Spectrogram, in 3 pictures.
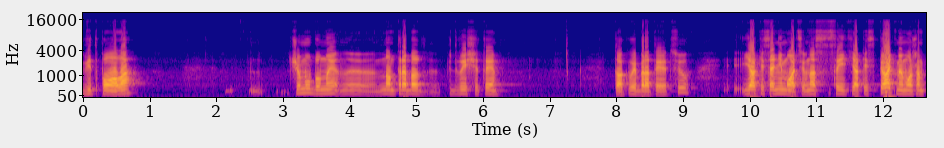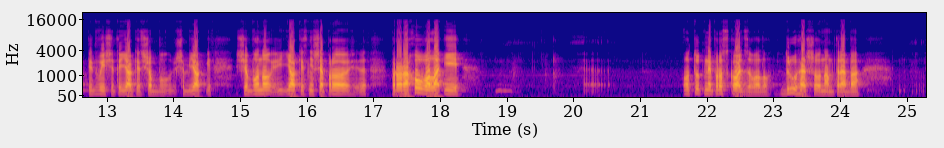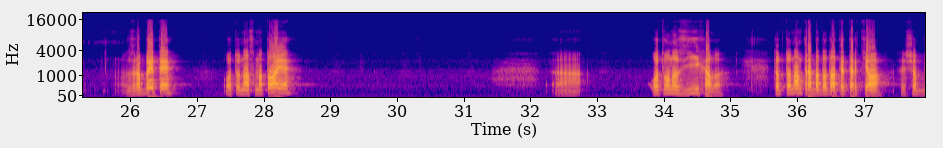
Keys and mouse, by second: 0.9-19.1 middle drag, 19.5 middle click, 24.7-29.6 middle drag.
